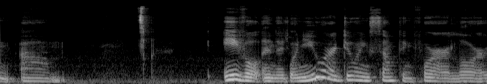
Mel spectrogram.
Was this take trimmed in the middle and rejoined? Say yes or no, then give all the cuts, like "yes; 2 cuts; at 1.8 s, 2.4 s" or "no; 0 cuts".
yes; 1 cut; at 2.9 s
